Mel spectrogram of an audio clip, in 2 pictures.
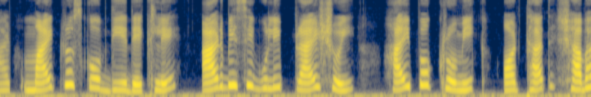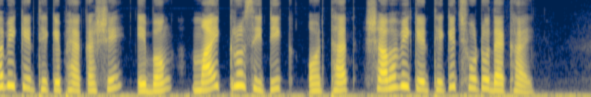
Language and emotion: Bengali, neutral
